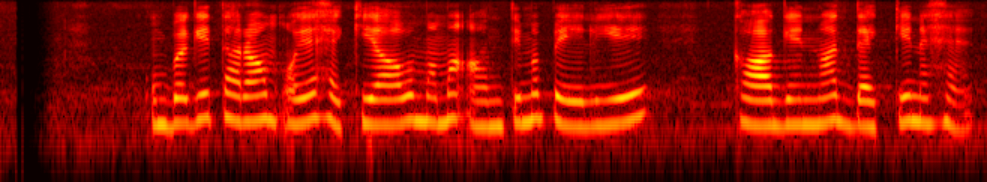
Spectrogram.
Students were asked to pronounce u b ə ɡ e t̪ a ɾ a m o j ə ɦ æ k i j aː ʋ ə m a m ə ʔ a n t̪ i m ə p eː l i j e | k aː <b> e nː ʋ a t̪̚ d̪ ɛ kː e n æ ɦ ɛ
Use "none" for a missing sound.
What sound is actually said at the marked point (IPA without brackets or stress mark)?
ɡ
